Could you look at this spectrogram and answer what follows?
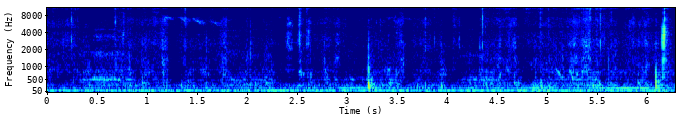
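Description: Faint footsteps on a paved garden path, with scattered light ticks and two sharper clicks about three and six seconds in.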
